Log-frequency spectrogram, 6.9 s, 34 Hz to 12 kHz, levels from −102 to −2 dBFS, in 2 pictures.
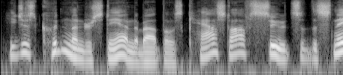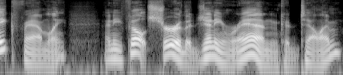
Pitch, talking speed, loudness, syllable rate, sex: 130 Hz, 200 wpm, -19 LUFS, 4.8 syllables/s, male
